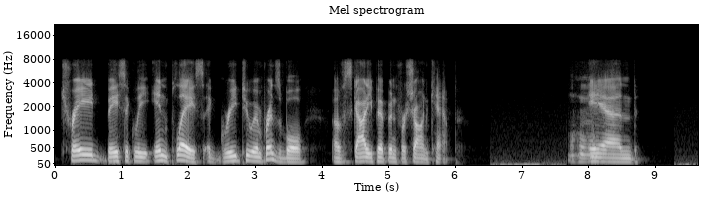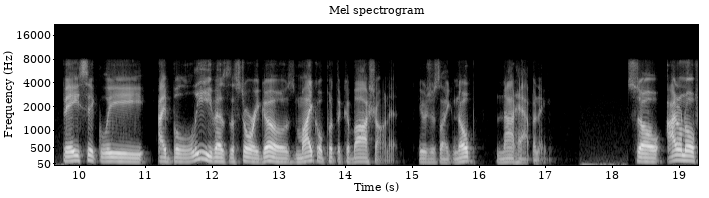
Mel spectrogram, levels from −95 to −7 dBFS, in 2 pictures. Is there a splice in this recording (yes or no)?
yes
